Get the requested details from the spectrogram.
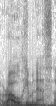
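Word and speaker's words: Raúl Jiménez: One, I guess, who has shown his capacity to play at the highest leagues across the world is striker Raul Jimenez.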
